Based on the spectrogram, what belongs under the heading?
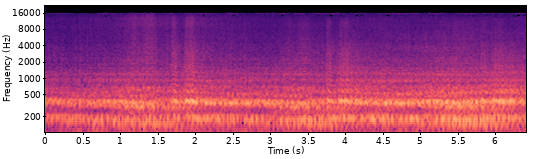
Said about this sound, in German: Jetzt sind Elefanten hierzulande kein Alltagsproblem, aber wer weiß, falls sie für alle Fälle das Geräusch eines Bienenschwarms bräuchten, bitteschön.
